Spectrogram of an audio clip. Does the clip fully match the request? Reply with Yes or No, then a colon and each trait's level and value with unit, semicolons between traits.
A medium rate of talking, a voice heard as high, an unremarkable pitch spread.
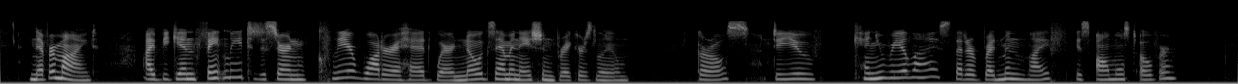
No: slow, 125 wpm; high, 235 Hz; average, 3.6 semitones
